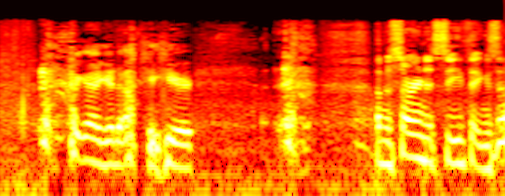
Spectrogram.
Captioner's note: coughing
